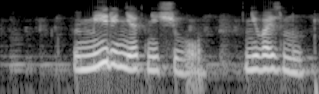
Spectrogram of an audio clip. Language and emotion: Russian, neutral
